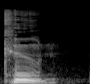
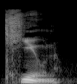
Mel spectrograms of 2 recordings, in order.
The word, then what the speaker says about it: Kuhn: The way that the spelling of the pronunciation is spelled out here, it does look like it's Bowie Kuhn, almost. – Kuhn, right? – The pronunciation is spelled K-J-U-N.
